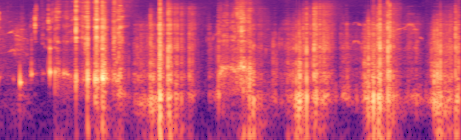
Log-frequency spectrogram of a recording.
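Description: Close-miked crunchy chewing of a mint-chocolate-coated pretzel, a quick irregular run of sharp crunches.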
